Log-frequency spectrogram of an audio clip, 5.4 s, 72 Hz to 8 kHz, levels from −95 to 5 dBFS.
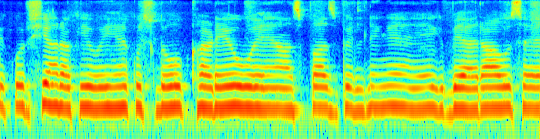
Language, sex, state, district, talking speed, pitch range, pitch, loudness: Hindi, female, Bihar, Saharsa, 165 wpm, 205-215 Hz, 210 Hz, -15 LUFS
